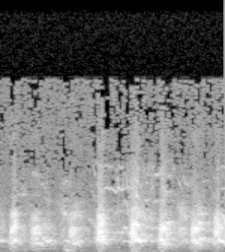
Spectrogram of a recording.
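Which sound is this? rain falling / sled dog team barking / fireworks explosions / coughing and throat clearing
sled dog team barking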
